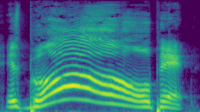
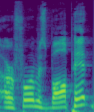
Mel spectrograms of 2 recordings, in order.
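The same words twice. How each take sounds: First: Slow, loud, drawn-out announcer boom. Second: Said in the usual way. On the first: Shown as a demonstration. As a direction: announce it like a game-show host. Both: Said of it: "Oh, I'm supposed to say".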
